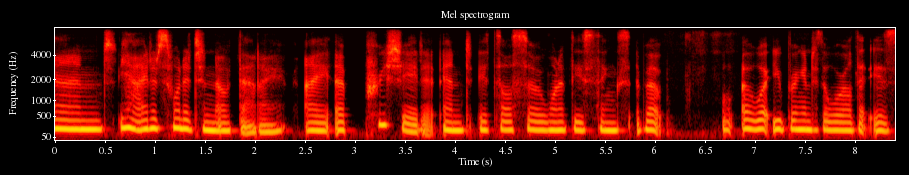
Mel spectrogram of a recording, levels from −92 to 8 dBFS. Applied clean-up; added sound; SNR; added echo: none; none; none; none.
